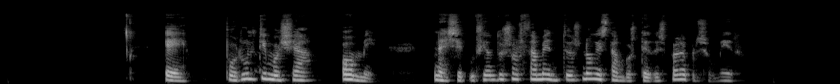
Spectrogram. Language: Galician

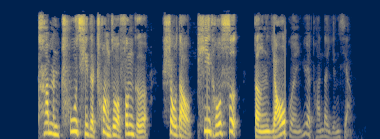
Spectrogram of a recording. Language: Chinese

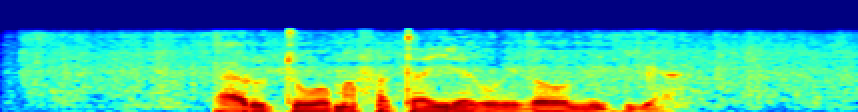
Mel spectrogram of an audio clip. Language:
Kikuyu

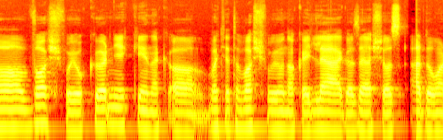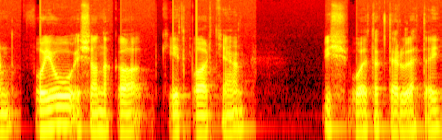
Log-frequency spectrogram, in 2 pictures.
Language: Hungarian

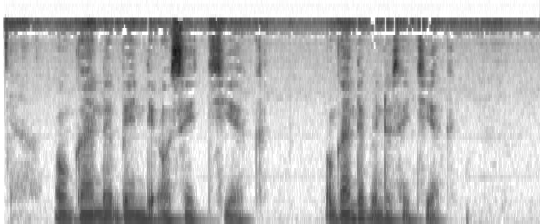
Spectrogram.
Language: Luo (Kenya and Tanzania)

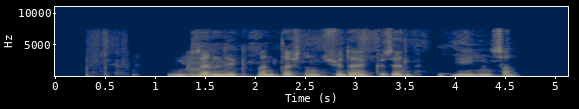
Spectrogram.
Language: Uyghur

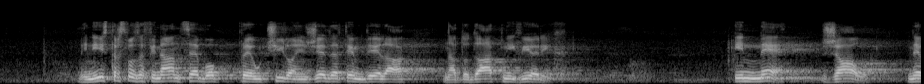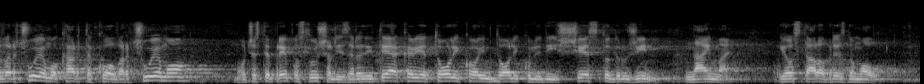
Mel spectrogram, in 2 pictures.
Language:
Slovenian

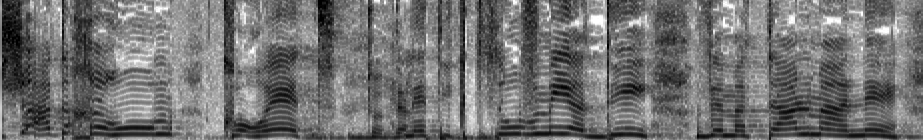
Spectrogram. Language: Hebrew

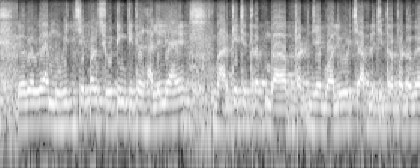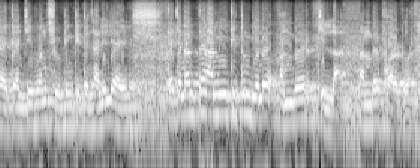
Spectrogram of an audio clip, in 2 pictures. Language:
Marathi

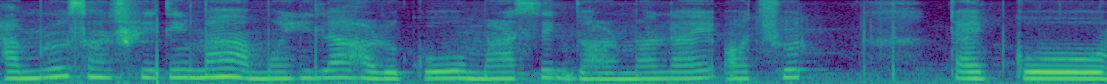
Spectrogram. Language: Nepali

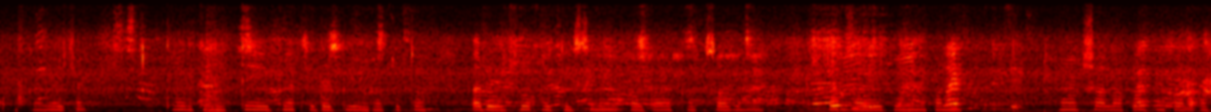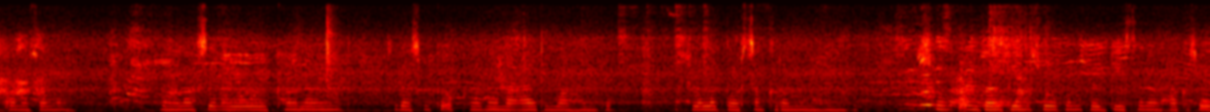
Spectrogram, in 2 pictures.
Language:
Somali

